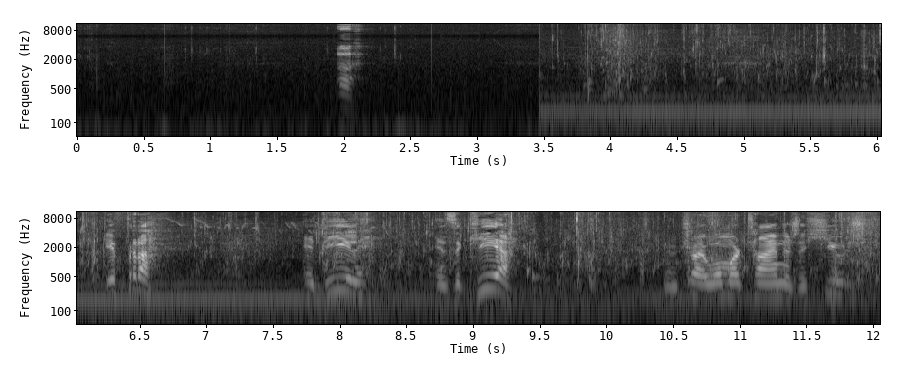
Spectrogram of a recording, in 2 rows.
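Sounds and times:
steady low hum: 3.4s - 12.0s.

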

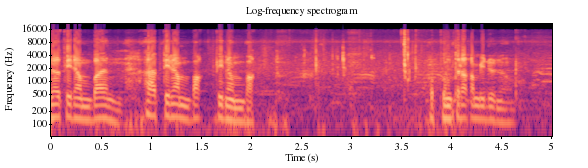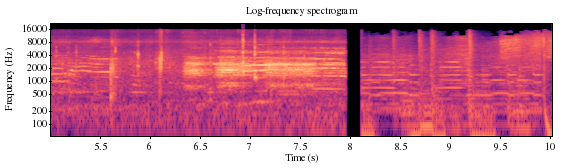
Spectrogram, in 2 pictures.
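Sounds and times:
rooster crowing: 4.8s - 8.0s
music: 8.1s - 10.0s.

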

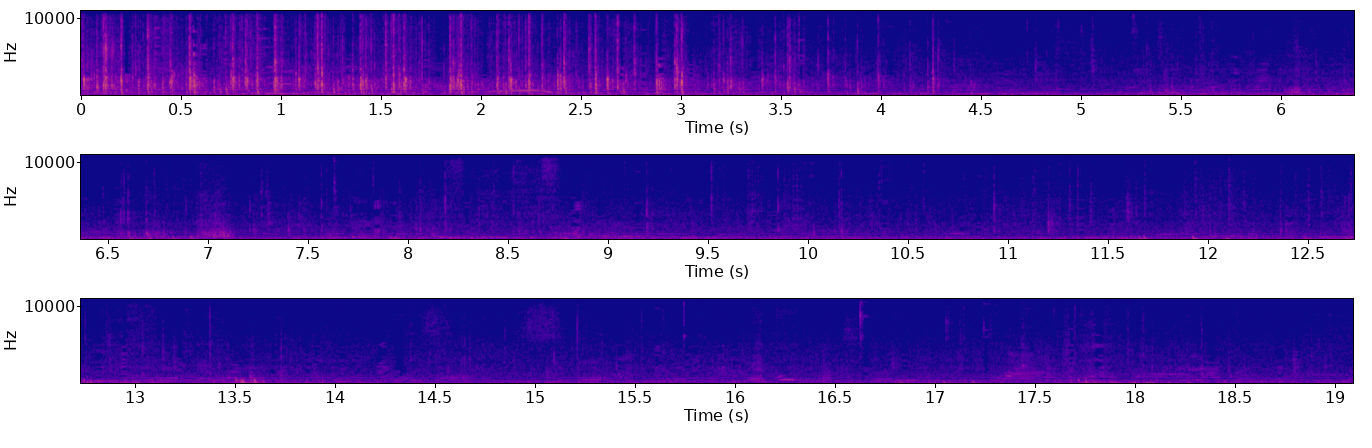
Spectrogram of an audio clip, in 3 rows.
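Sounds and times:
murmur of voices: 0.0s - 19.0s.

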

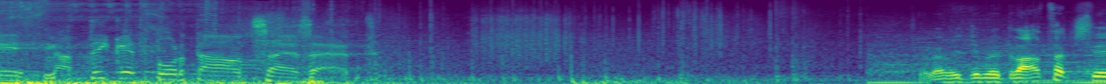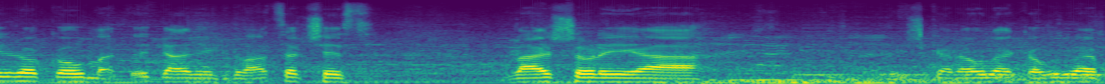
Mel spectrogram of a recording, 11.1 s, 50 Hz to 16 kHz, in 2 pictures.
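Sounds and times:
fireworks crackling: 0.0s - 4.5s.

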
